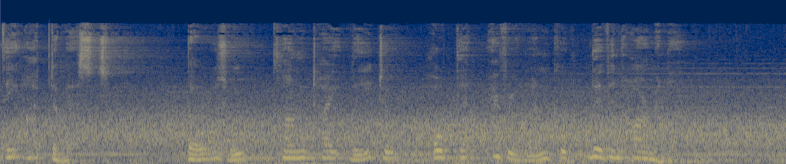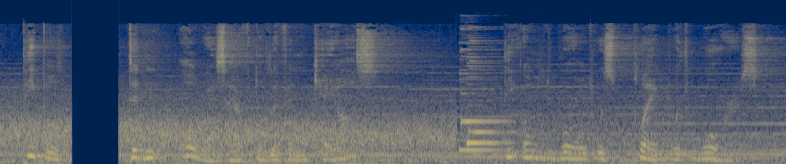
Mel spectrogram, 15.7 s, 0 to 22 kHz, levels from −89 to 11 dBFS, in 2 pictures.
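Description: The audio has a rebuffering stall at 8.57 s. It drops to silence until 9.05 s, then resumes exactly where it stopped. The player ran out of downloaded audio. Nothing is lost, but about 0.48 s is added.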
